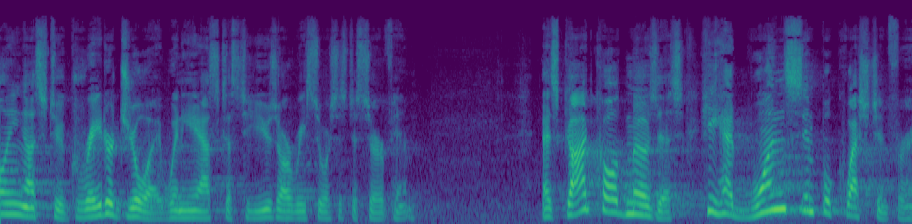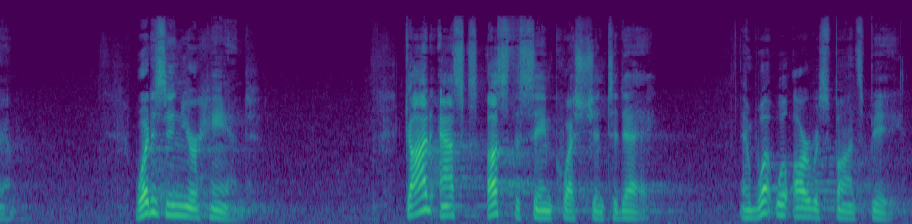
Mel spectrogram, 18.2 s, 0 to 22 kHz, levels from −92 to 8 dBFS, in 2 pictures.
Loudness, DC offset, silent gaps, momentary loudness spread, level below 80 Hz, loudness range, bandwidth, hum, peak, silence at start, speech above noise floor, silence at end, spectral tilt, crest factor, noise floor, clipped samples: -28 LUFS; under 0.1%; none; 14 LU; -70 dBFS; 7 LU; 16 kHz; none; -8 dBFS; 0 s; 35 dB; 0.2 s; -4.5 dB/octave; 22 dB; -63 dBFS; under 0.1%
